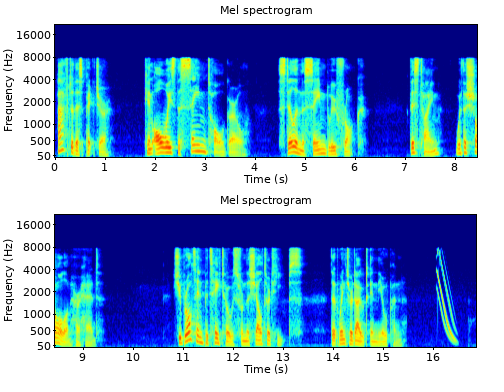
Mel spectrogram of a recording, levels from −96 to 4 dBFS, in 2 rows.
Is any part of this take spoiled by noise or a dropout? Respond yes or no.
yes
